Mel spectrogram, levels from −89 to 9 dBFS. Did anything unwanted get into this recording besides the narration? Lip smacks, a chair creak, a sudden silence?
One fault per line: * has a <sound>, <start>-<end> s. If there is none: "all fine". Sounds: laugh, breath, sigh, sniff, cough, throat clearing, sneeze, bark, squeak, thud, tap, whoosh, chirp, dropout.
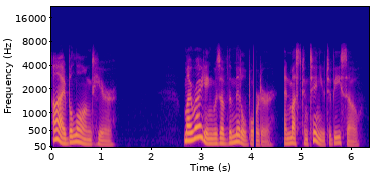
* has a dropout, 4.1-4.1 s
